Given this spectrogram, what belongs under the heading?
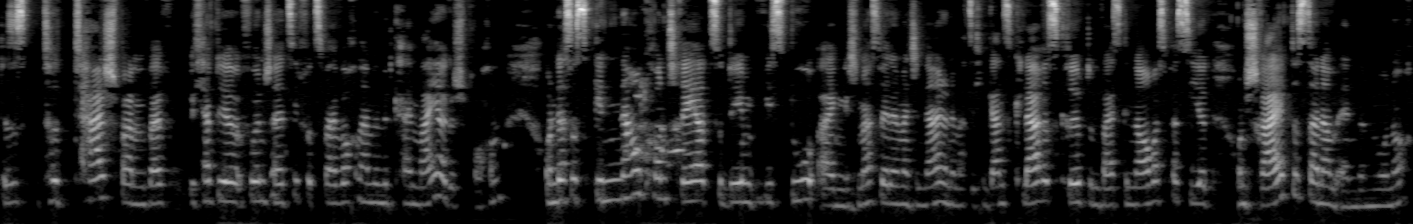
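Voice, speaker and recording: A woman's voice: fairly high pitch, steady tone, moderate pace. A woman in her thirties interviewing someone casually over a video call. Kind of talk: casual interview questions with listening responses. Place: room with bookshelves.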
